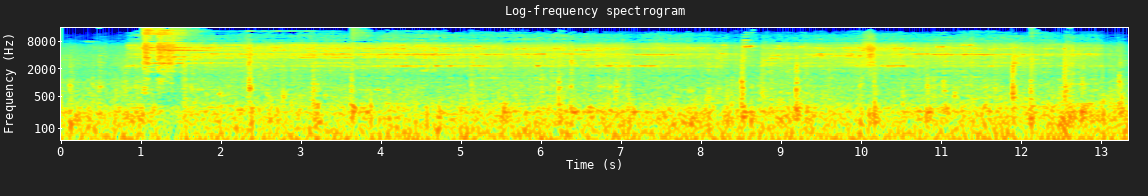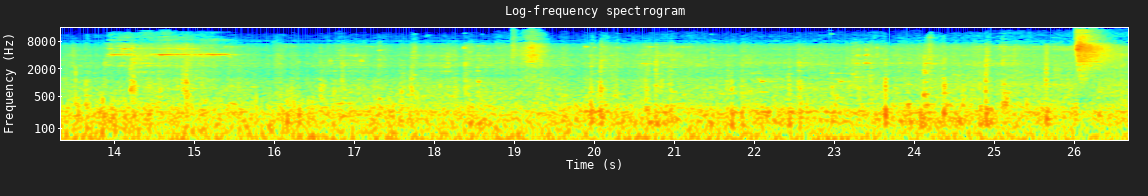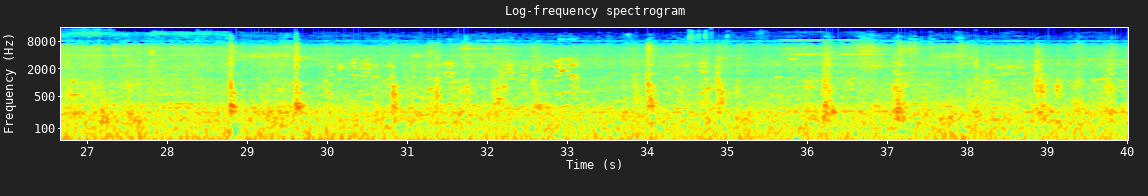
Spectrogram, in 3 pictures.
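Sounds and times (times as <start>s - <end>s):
rumble of train wheels on rail: 0.0s - 40.0s
high wheel squeal: 0.8s - 13.2s, 13.8s - 15.6s, 28.8s - 29.6s, 35.6s - 38.7s.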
